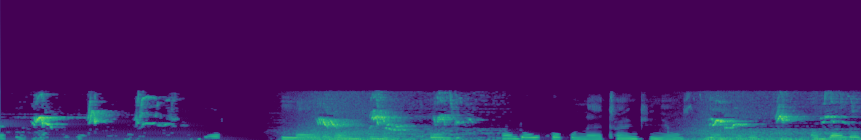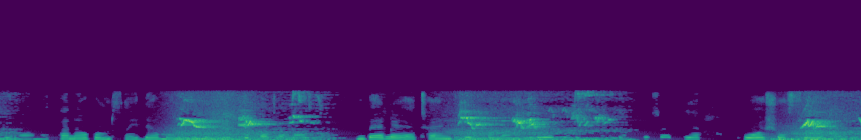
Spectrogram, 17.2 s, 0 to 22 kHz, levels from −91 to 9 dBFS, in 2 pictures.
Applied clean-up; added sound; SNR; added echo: classical method spectral subtraction.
